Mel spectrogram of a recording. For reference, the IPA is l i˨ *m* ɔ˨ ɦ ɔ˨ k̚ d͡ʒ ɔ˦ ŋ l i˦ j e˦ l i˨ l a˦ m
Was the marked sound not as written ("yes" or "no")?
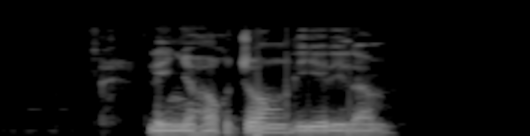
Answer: yes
